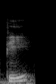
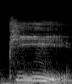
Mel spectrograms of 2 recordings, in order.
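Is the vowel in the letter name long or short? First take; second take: short; long. First: The vowel is said short. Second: The vowel is said long. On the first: The speaker calls it wrong. "многие почему-то говорят, что это P" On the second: The speaker calls it right. "Долгий звук I"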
